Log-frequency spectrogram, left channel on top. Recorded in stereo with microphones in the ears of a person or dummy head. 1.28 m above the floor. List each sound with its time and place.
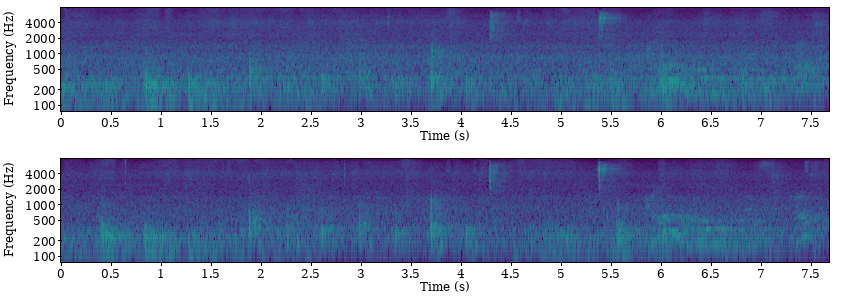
1.9 s running footsteps: 40° right (ahead or behind), 2.0 m; by 4.2 s 70° right (ahead or behind), 3.5 m
4.3 s scissors: 50° right (ahead or behind), 2.5 m
5.8 s a woman speaking: 55° right (ahead or behind), 9 m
